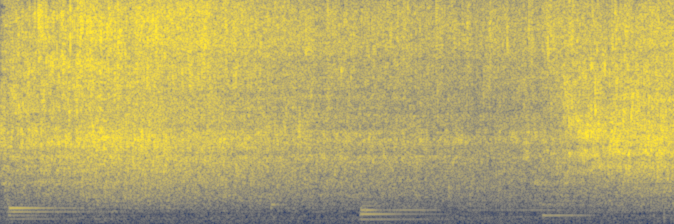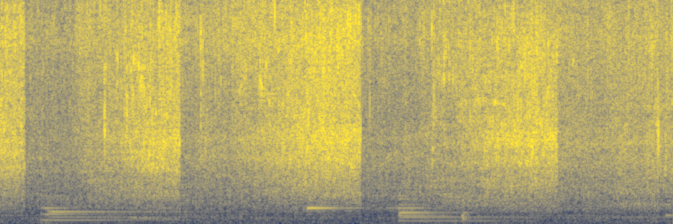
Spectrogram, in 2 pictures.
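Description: Batter-coated sugain balls fry in hot oil with a dense, steady sizzle that swells in bursts as more balls drop in, while faint tonal notes sound in the background.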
